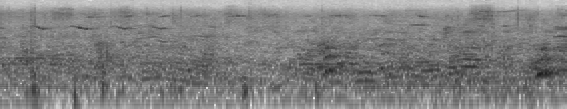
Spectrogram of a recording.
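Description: A dog giving several short, high-pitched cries over a steady murmur of voices in a large hall.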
